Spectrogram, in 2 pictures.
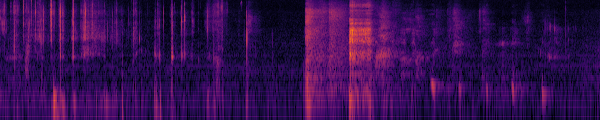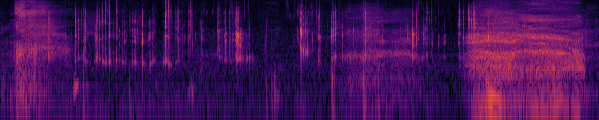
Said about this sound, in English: and you can hear the cough on mic because of the quality of the equipment that we have now. So, good, very discreetly put in a cough drop.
